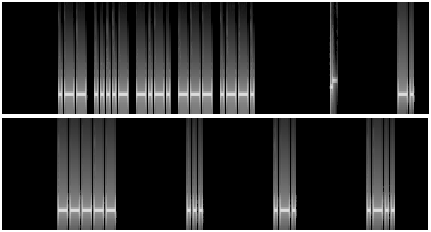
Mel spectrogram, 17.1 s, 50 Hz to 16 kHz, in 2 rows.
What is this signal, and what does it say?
Morse code, heard as a keyed tone, about 20 wpm, spaced as for 9 wpm, 700 Hz. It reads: W4COP N0SRL
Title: USA Call Signs - 5 Characters - 8x Character Spacing - 20wpm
